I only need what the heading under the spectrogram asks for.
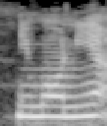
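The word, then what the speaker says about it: pneumonia: तो इसका एग्जांपल देखते हैं अब देखिए अमोनिया निमोनिया आप देख रहे हैं यहां पर पीस साइलेंट है तो यहां पर ठीक है शाम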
